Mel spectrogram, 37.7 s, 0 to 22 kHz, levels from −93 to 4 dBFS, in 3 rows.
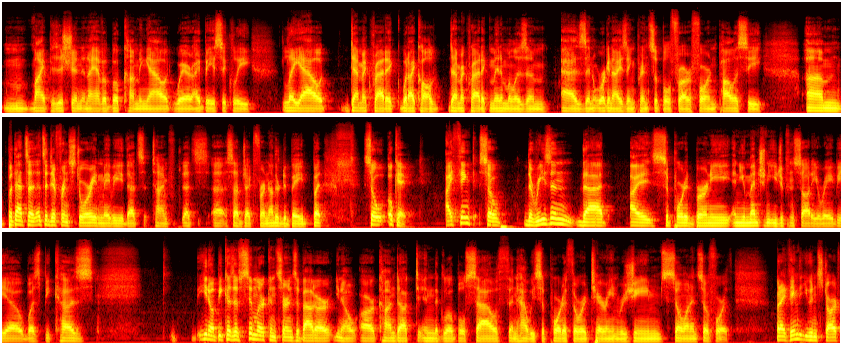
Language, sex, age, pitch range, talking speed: English, male, 30-49, 90-105 Hz, 160 wpm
